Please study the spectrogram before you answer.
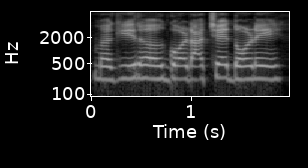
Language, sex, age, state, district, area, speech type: Goan Konkani, female, 18-30, Goa, Murmgao, rural, spontaneous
